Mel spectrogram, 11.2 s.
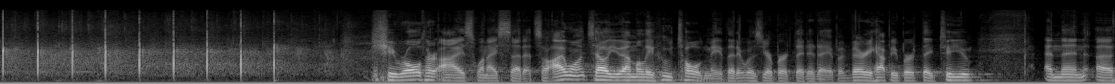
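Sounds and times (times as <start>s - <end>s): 
audience clapping rhythmically in unison: 0.0s - 3.8s
speech: 3.8s - 11.1s.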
